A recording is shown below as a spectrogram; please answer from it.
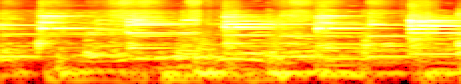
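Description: Jaranan music in a Javanese gamelan style. Struck metallophone notes ring in quick succession over a steady drum beat.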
